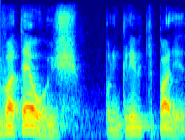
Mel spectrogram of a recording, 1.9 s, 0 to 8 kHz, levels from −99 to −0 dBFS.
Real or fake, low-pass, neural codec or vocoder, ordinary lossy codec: real; 7.2 kHz; none; MP3, 64 kbps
